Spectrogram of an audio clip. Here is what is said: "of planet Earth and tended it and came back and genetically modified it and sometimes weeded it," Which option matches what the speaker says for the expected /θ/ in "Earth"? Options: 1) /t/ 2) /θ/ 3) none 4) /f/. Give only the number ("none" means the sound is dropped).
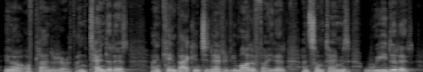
2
